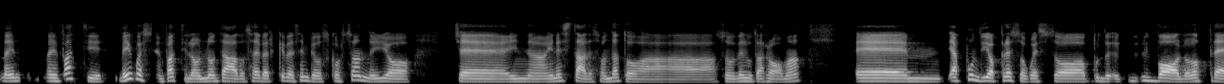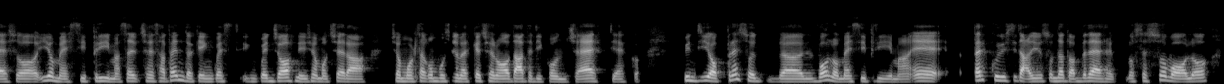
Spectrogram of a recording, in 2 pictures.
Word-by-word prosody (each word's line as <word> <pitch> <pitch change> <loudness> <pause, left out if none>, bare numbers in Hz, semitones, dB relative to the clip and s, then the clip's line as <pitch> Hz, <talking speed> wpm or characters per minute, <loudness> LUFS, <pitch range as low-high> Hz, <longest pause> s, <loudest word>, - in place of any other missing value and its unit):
Ma 150 - 0
in 155 0 0 0.2
ma 155 - -3
infatti 150 - -1
ma, - - -1
io 245 - +5
questo, 235 - -3
infatti, 170 +3 -1
l'ho 135 -1 +1
notato, 145 -1 +1
sai, 150 +3 -2
perché 140 +4 -3
pe 160 - 0
esempio 155 0 -3
lo 135 - -2
scorso 150 +8 -5
anno 180 -8 0
io 135 -3 0 0.4
cioè, 135 -1 +2
in 135 0 -2 0.2
in 135 - -1
estate 155 -5 0
so 130 +2 -9
andato 135 -3 -2
a 120 -1 -3
sono 135 +3 -4
venuto 145 0 -2
a - - -2
Roma, 140 +3 -2 0.5
ehm, 145 -2 +4
e - - -4
appunto, 170 +4 +1
io 165 - +6
ho - - -16
preso 170 -7 -1
questo, 140 -1 +1
punt 150 -4 -6
uhm, 135 -1 -5 0.2
l 180 - -6
l 170 - -3
volo, 140 -5 +6
l'ho 150 +1 0
preso, 130 -1 +2
io 185 +7 0
mesi 130 0 -5
prima, 145 -3 -2
sai, 145 +3 -2
cioè, 150 - -4
sapendo 170 +3 -1
che 145 - -4
in 135 -1 -2
questi 140 -1 -7
in 135 0 -11
quei 145 +1 0
giorni, 160 0 +3
diciamo, 135 0 -2
c'era 130 -3 +1 0.2
c'è 150 - -2
molta 140 +1 -1
confusione, 145 -1 -2
che 155 - 0
c'erano 140 -3 +2
date 135 0 +4
di 135 0 -7
concerti, 130 +2 +1
ecco. 125 0 -9 0.4
Quindi, 175 -3 -3
io 180 - +6
ho 140 - +1
preso 215 -7 0
d 140 -2 -15 0.2
il 130 0 -5
volo 170 +1 +2
mesi 135 +1 -3
prima, 130 -3 -6
e 160 - +1 0.2
per 190 +1 +2
curiosità, 175 -7 +1
io 145 +2 -2
so 155 - -6
andato 150 -1 0
a 130 - -1
vedere 140 -4 +1
lo 140 - -8
stesso 155 +8 -3
volo 145 0 +2
140 Hz, 210 wpm, -23 LUFS, 135-155 Hz, 0.5 s, io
